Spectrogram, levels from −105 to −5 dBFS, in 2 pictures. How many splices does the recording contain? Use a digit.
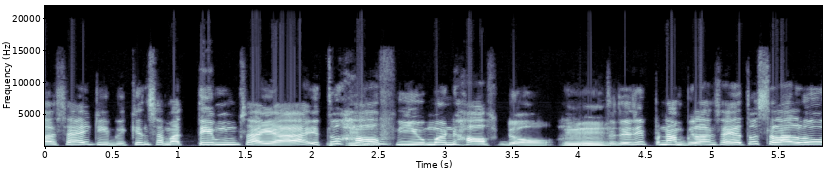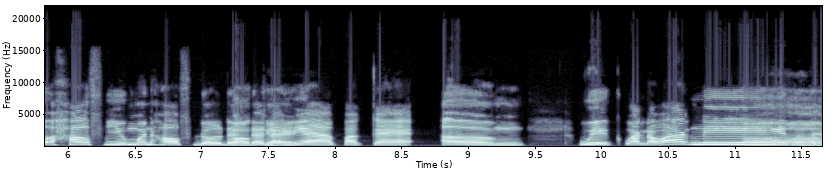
0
